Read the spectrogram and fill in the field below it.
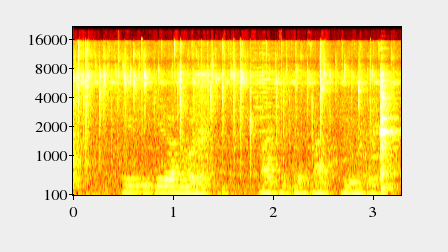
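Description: Curry leaves crackle and sizzle in hot oil with golden-browned garlic for a kadhi, a steady frying hiss with bright spits near the end, heard under a voice speaking.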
